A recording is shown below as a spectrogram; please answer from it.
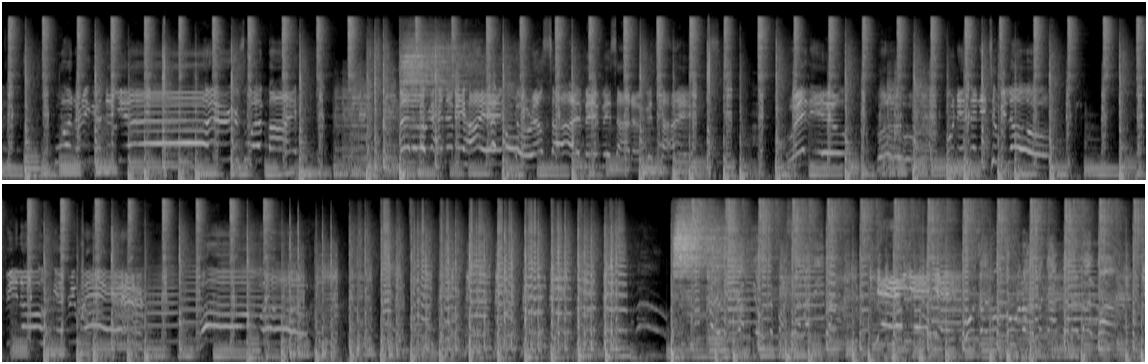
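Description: Live band playing amplified through a PA: drum kit, electric guitar, bass guitar and trumpet on a fast, steady beat. The music drops out briefly about three-quarters of the way through, then the full band comes back in with a cymbal crash.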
